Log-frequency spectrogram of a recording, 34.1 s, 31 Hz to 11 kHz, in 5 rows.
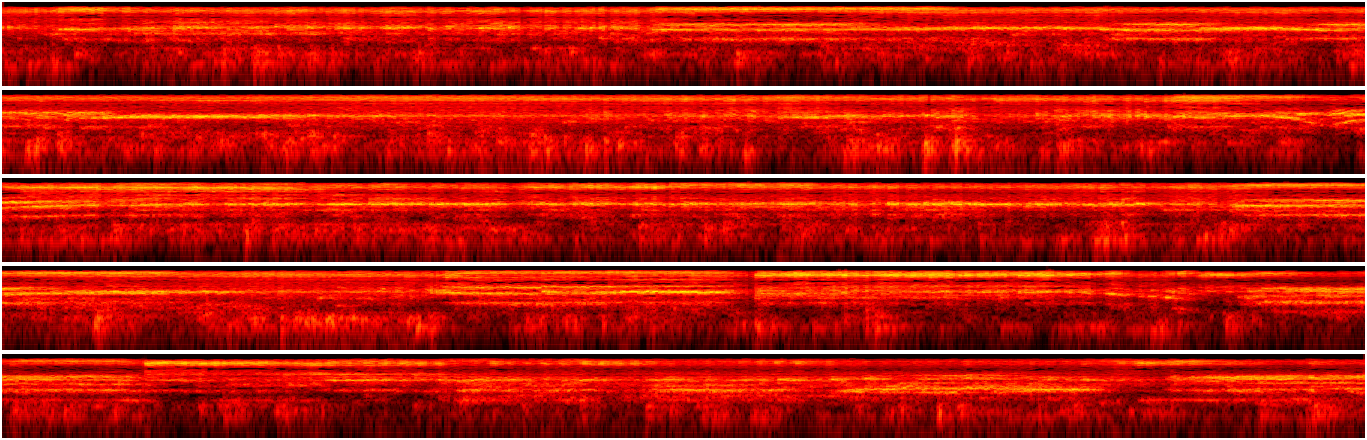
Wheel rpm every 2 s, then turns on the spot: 230, 230, 230, 220, 230, 230, 190, 220, 230, 230, 230, 220, 220, 130, 110, 110, 110.
none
